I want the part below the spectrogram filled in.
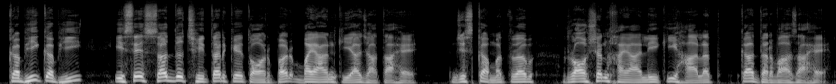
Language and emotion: Urdu, neutral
